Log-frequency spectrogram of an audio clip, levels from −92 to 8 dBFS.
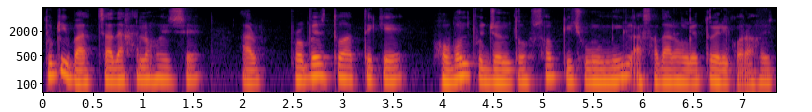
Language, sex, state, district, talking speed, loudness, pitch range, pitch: Bengali, male, West Bengal, Jalpaiguri, 145 wpm, -32 LUFS, 115-135 Hz, 125 Hz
